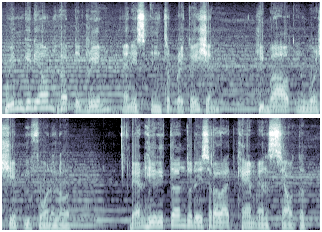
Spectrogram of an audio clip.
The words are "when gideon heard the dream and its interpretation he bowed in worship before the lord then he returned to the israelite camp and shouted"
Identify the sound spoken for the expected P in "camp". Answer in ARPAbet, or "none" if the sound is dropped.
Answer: none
